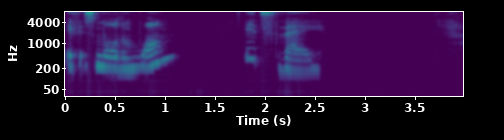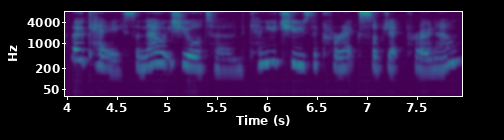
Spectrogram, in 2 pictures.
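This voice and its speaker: A woman's fairly high voice with very wide pitch swings, a fairly slow pace and long, frequent pauses. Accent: British. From United Kingdom. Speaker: English teacher. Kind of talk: grammar lesson narration. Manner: clear.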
